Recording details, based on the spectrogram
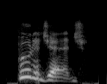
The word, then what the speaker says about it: Buttigieg: Because Pete Buttigieg is by far, I know I can't say his name, Buttigieg. – Well, he holds up this meme that says Buddha edge. Okay. – Yep. – So I try to say it fast.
